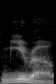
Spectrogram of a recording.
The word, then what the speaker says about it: Mireault: He's French Canadian. It's Miro, like zero.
